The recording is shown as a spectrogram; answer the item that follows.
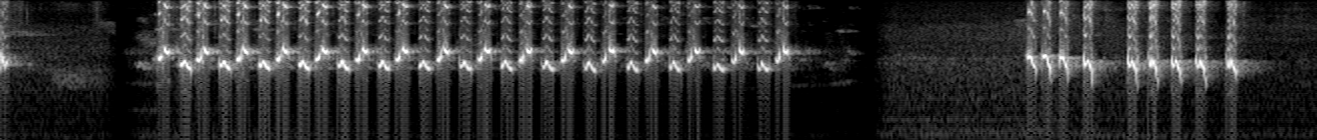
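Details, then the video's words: Yellow-vented bulbul singing a long rapid roll meant to provoke other birds into song: about four seconds of quick, evenly repeated bubbly notes, a pause, then a short buzzy burst of chirps over a faint low hum. "pancingan trucukan gacor ROPEL PANJANG NARUNG AMPUH"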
